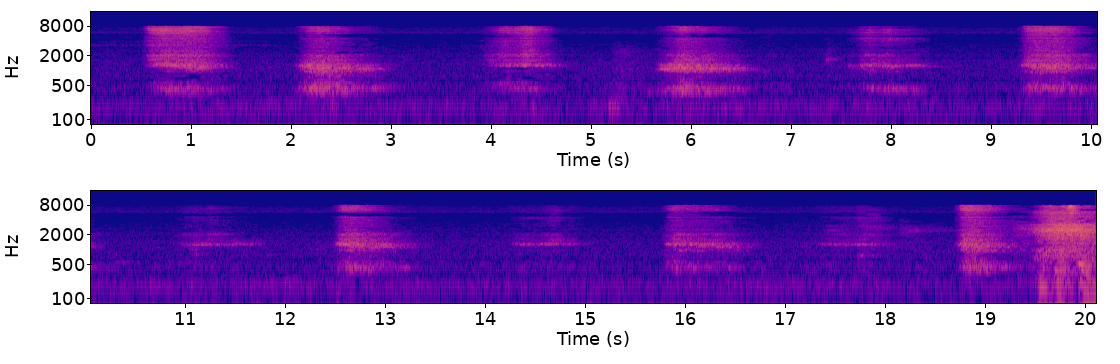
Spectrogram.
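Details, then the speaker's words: Clinical skills respiratory examination: patient takes steady, deep breaths in and out through an open mouth each time the stethoscope is moved, repeating every one to two seconds; normal breathing without wheeze. "and again if you could take a deep breath in and out every time I move my steps so with your mouth open through your mouth"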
